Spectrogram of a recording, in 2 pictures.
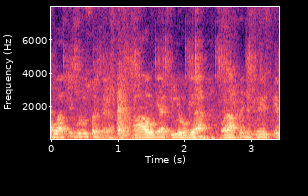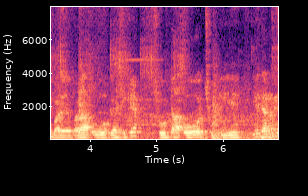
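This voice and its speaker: A man with a fairly high voice teaches a class, asking his students questions and then answering them himself. He keeps checking in after each point. He is heard from a distance in an echoey room, with a faint hum underneath. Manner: uses "theek hai" constantly as a check-in. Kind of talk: classroom lesson on Hindi vowels.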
